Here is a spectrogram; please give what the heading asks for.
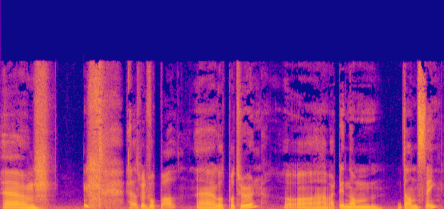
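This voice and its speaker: A woman's voice: lowish voice, lively intonation, vocal fry, dry recording. A young woman with an Eastern Norwegian accent, talking as an interview guest in a casual, hesitant way with many fillers and restarts. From Norway, grew up on Stord. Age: young adult. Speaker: guest, handball player.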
